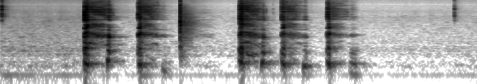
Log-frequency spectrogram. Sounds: Cough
